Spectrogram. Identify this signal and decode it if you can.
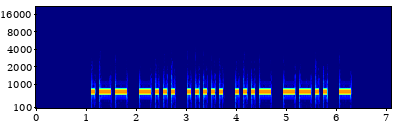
Morse code, heard as a keyed tone, about 15 wpm, 700 Hz. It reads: WB5VZT
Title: USA Call Signs 15wpm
